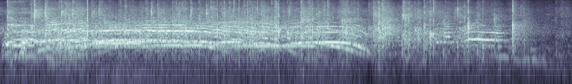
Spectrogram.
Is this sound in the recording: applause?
yes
